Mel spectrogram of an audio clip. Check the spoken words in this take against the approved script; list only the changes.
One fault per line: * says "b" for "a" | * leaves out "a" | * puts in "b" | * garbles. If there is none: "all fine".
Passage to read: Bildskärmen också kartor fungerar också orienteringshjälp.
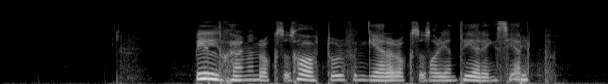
all fine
